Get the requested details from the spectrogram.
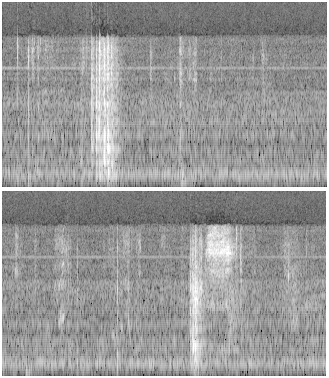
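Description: Trading cards rustle and slide against each other as they are handled close by.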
